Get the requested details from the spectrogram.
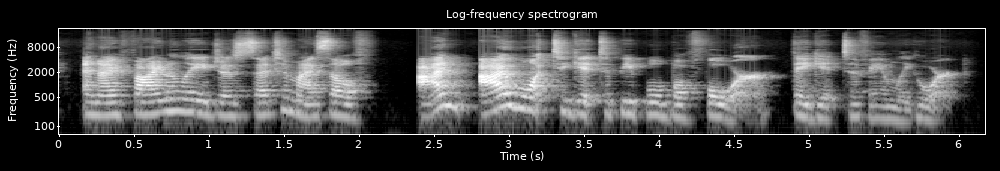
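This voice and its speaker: A woman with a slight Southern US accent talks at a moderate pace. Her medium pitch carries lively intonation. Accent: slight Southern twang. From US South, North Carolina. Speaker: divorce recovery coach. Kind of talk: interview.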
